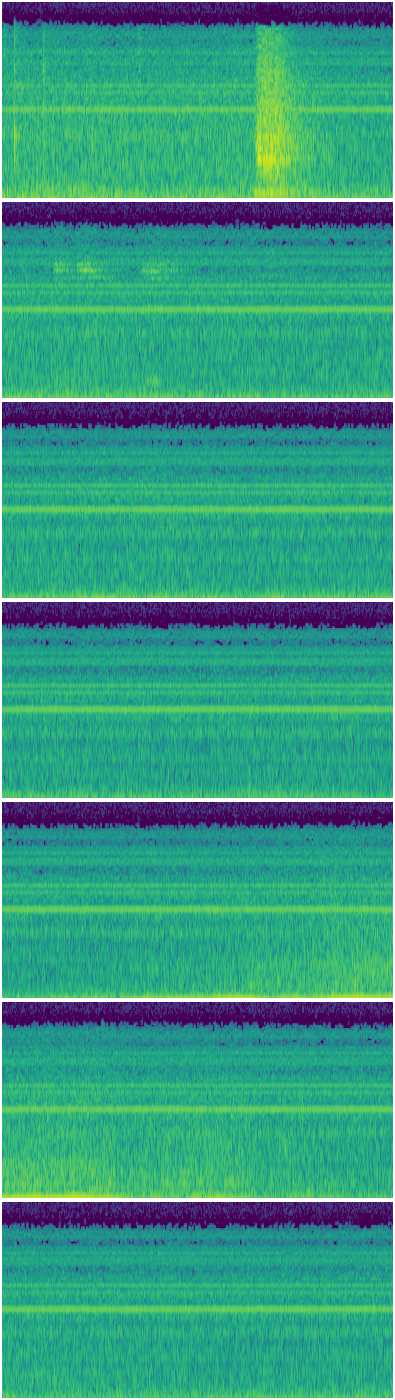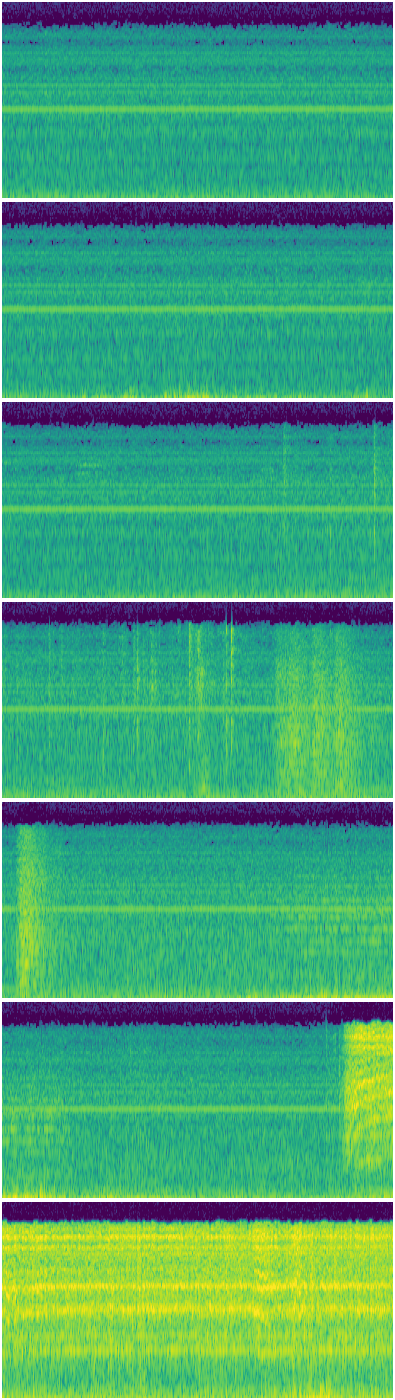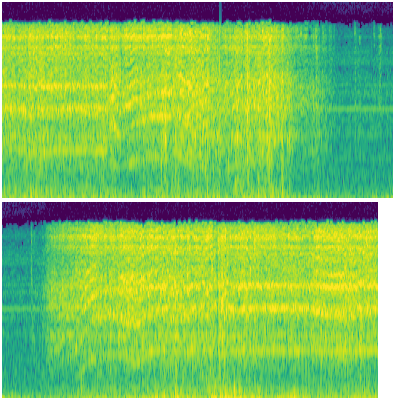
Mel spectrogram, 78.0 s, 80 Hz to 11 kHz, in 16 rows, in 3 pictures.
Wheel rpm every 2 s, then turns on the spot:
0, 0, 0, 0, 0, 0, 0, 0, 0, 0, 0, 0, 0, 0, 0, 0, 0, 0, 0, 0, 0, 0, 0, 0, 0, 0, 0, 0, 0, 0, 0, 80, 230, 230, 230, 150, 30, 160, 230.
none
